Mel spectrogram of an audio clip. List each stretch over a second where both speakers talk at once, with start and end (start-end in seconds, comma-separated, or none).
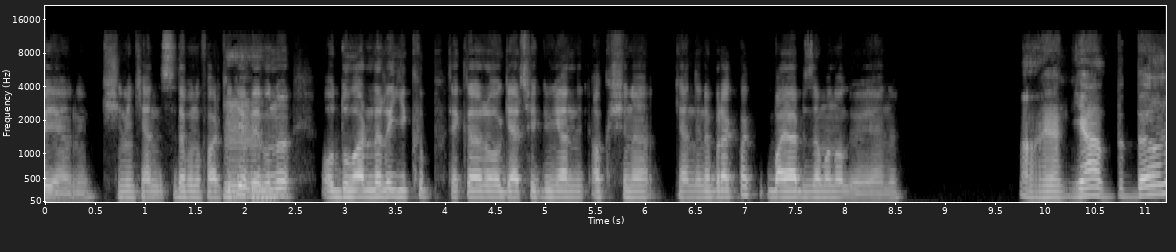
none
